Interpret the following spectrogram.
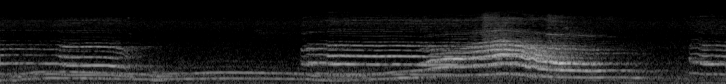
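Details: Male and female cats coming together, making strange sounds: long wavering caterwauls, low moaning tones that slide up and down, with a louder rising yowl overlapping near the end.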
